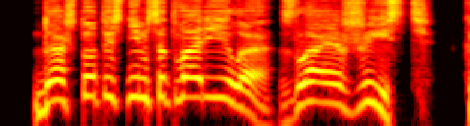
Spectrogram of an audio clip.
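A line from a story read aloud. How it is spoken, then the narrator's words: Shout. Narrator (Russian): крикнула она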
